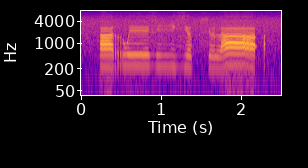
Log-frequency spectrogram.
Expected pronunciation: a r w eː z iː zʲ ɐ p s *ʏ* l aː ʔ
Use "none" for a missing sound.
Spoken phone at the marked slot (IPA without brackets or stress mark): ʏ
